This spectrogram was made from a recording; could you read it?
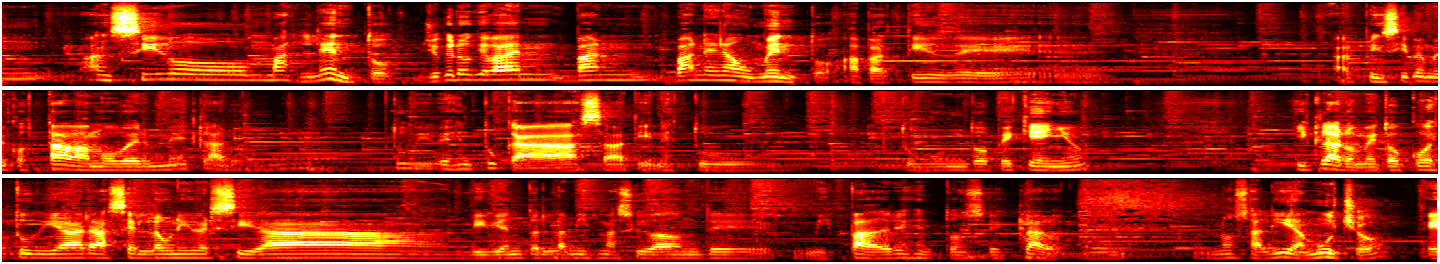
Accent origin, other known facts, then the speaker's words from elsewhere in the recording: Santiago, Santiago Metropolitan Region, Chile; now in Angol, Chile; Yo nací en Santiago.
